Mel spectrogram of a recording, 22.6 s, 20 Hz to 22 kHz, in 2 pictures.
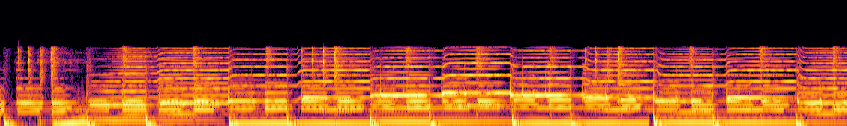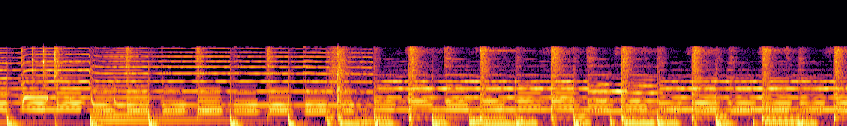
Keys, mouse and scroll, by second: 1.8-2.2 scroll down 3, 3.2 scroll up 1, 4.1 click, 7.1 scroll down 1, 7.8 scroll up 1, 8.3 scroll down 1, 13.1 click, 13.5 scroll up 2, 14.4 click, 15.5 click, 16.9 click, 18.1 click, 19.8-20.2 scroll down 1, 20.9-21.4 scroll up 1, 21.6 click.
